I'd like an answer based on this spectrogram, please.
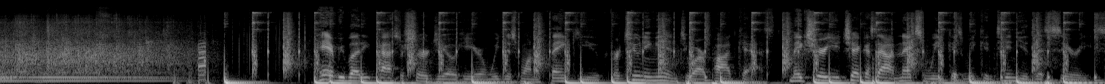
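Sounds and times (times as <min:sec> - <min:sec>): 
audience applause: 0:00.0 - 0:02.2
organ chords: 0:00.0 - 0:02.2
speech: 0:03.2 - 0:11.0.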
